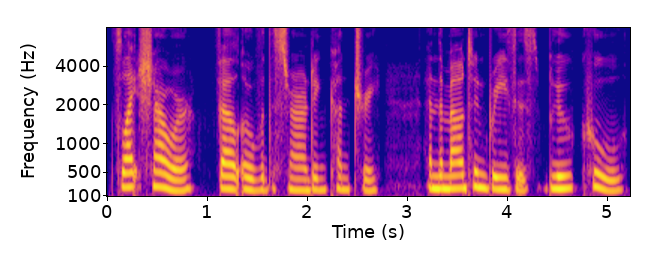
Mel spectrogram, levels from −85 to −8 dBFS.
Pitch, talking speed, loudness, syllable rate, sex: 210 Hz, 160 wpm, -17 LUFS, 4.7 syllables/s, female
